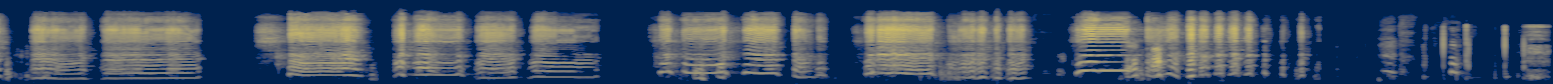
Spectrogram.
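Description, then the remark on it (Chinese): A buzzy, nasal kazoo imitates bird calls in a string of short warbling phrases that rise and fall in pitch, separated by brief pauses and ending in rapid, fluttering chirps, played by a contestant in a competition. “你你跟树上的鸟这一唱一和，那感觉是。”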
